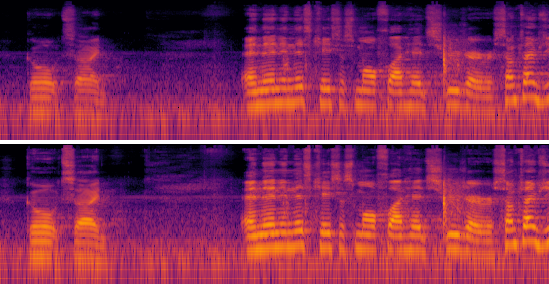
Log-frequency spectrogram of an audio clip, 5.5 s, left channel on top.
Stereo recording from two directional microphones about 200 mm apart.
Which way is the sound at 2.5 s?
20° right (ahead or behind).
